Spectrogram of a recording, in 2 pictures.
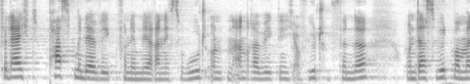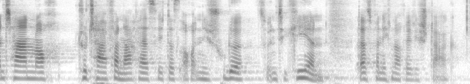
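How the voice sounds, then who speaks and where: At a very fast pace, a woman talks with a medium pitch and fairly even intonation. There is noticeable background noise. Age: 20s. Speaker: youth politician. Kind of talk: casual interview. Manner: hesitant, many fillers.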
